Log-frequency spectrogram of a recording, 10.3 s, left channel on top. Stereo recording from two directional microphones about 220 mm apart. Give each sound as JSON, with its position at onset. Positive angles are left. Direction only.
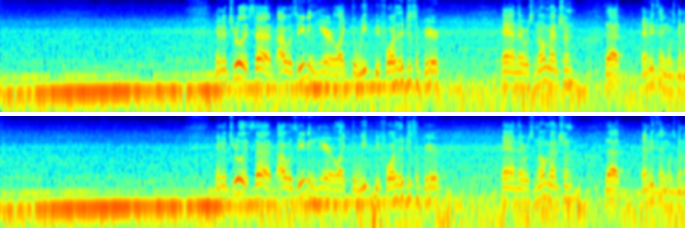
{"t": 3.3, "sound": "speech", "side_deg": 15}
{"t": 9.6, "sound": "speech", "side_deg": 15}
